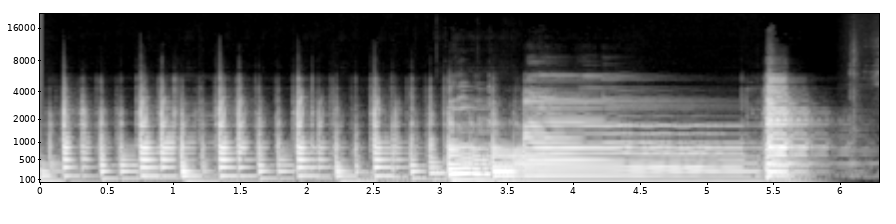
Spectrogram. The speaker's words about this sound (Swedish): Eh, sen så har jag mitt eh, Deep Blue Delay. Mm. Jag har inställt ungefär så som ett ja. litet slapback.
